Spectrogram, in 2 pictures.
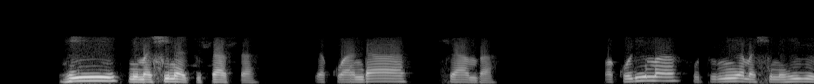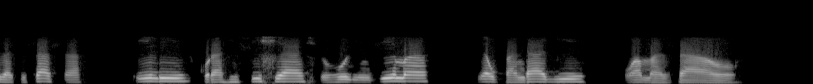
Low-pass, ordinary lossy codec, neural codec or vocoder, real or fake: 3.6 kHz; MP3, 24 kbps; none; real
